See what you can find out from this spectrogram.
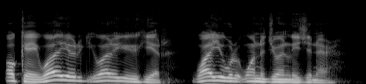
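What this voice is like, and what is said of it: Put-on Russian accent. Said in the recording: “I don't even know why I'm giving a Russian accent.”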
